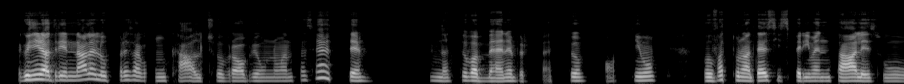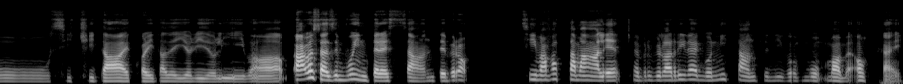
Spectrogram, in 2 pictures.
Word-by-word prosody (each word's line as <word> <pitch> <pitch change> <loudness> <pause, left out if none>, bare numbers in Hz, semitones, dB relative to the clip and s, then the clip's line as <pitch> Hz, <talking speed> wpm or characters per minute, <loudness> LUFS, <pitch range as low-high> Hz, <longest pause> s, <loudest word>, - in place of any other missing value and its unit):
E 175 - -18
quindi 215 +2 +7
la 225 -2 +10
triennale 200 +4 +2
l'ho 200 -4 -1
presa 200 0 -4
con 175 - -9
un 170 0 -7
calcio 155 0 -6
proprio, 160 +1 -3
un 165 0 -10
97. 190 - -3 0.7
Ho - - -13
detto: 160 +3 -7
"Va 175 -1 +5
bene 150 +2 0
perfetto, 170 +3 -7 0.2
ottimo". 185 +1 -4 0.4
Avevo 170 +2 0
fatto 205 -2 -7
una 170 -2 +4
tesi 175 +1 +3
sperimentale 165 -1 +2
su 145 -3 -11
siccità 155 0 +1
e 145 - -4
qualità 145 0 -3
degli 145 -1 -5
oli 140 0 -5
d'oliva. 135 -1 -2
Ma 225 0 +9
questa 310 -9 +8
se 210 - 0
vuoi 230 +4 -1
interessante, 170 -3 +1
però, 195 +3 0 0.5
sì 230 -1 -7
ma 210 0 +2
fatta 245 -1 0
male, 185 -3 +2
cioè 190 - -11
proprio 195 +1 -8
la 195 - +3
rileggo 220 -1 -2
ogni 225 +4 -9
tanto 185 -2 -5
e - - -15
dico: 175 0 -12
"Boh 175 0 -9
vabbè, 170 -4 0
okay", 185 -3 -4
175 Hz, 170 wpm, -23 LUFS, 155-195 Hz, 0.7 s, la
